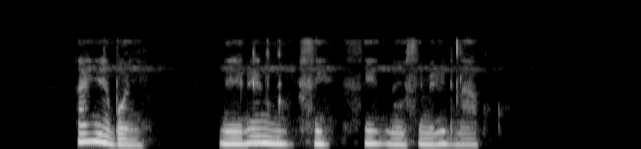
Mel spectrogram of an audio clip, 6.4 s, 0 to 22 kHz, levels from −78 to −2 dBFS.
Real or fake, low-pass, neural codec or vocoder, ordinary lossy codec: real; 7.2 kHz; none; none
